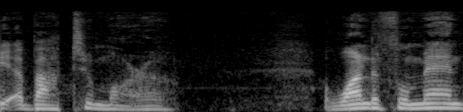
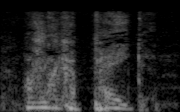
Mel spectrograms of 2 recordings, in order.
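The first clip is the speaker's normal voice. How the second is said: whisper; 9 dB quieter than usual. Acted. Sudden drop within preached quote.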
